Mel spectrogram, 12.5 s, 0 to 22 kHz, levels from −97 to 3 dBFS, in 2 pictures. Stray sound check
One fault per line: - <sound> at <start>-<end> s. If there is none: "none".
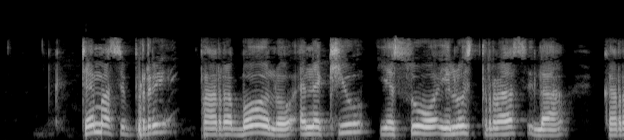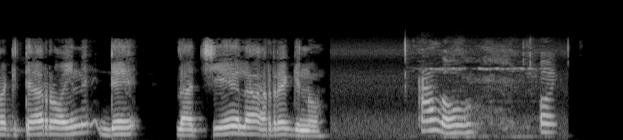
- cough at 10.3-11.8 s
